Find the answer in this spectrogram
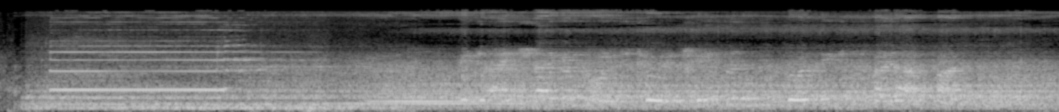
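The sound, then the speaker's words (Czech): A miniature garden railway train, with locomotives running across half the garden, runs past with a steady rumbling clatter, opening with a sustained whistle tone that fades after a couple of seconds, while faint voices murmur in the background. “Vlastně přes půl zahrady máme lokomotivy.”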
